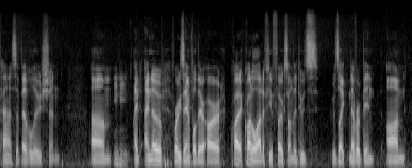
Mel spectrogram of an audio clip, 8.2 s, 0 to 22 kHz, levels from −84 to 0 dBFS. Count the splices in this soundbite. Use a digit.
2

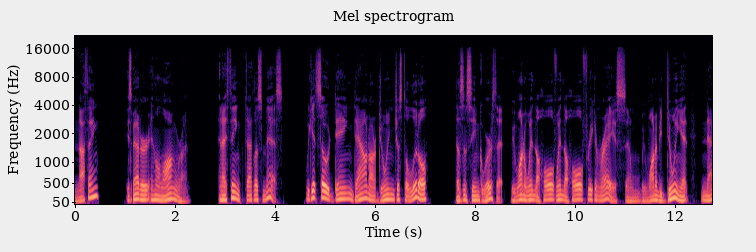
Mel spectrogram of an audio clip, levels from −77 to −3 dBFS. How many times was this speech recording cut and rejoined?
6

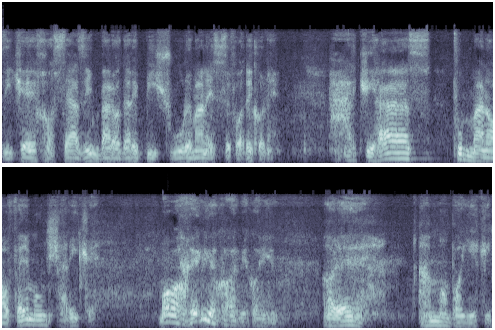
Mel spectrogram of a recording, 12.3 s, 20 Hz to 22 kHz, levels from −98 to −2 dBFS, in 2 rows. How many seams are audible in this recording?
0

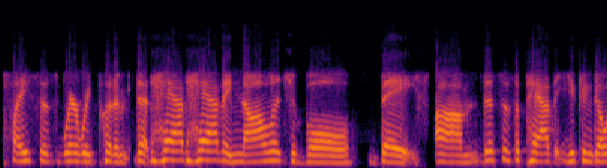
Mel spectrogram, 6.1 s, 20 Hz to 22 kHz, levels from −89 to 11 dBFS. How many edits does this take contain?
3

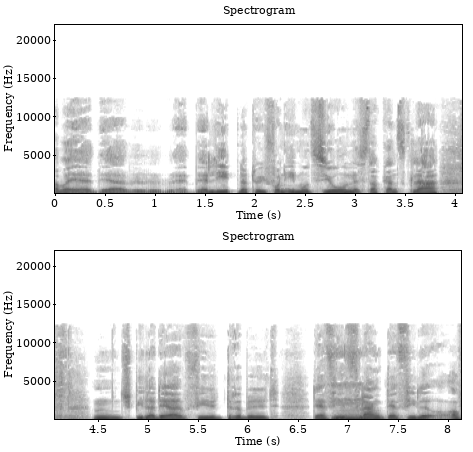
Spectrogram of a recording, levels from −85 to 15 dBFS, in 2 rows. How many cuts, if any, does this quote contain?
0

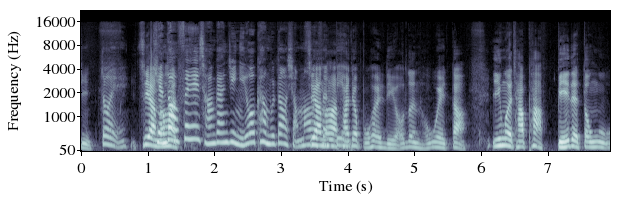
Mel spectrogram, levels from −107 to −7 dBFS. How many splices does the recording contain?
0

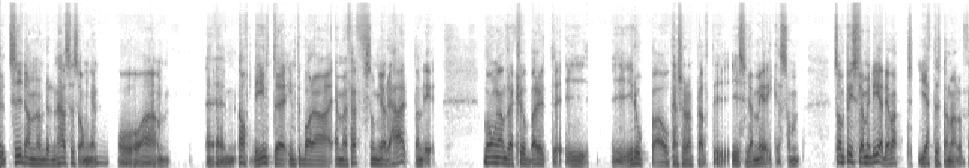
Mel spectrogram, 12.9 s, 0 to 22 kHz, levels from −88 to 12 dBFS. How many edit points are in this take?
0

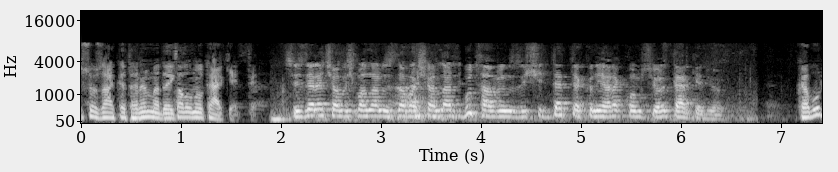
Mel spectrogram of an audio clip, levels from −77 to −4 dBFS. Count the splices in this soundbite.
2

